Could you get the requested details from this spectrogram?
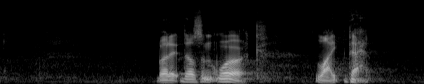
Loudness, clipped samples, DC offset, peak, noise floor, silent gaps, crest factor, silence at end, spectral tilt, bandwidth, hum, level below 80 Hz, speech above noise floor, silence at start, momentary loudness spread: -26 LUFS; under 0.1%; under 0.1%; -8 dBFS; -61 dBFS; none; 22 dB; 0.55 s; -6 dB/octave; 14.5 kHz; none; -66 dBFS; 36 dB; 1.55 s; 18 LU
